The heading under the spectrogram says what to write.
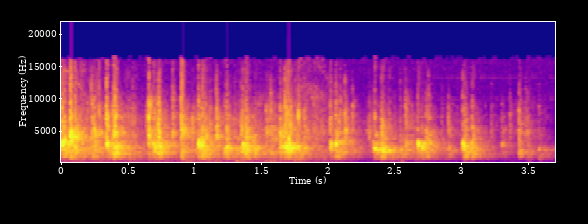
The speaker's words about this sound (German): Ich glaube, wir müssen diesem Gott einen wirklichen Applaus geben, gemeinsam. Ihm gebührt Ehre. Amen.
